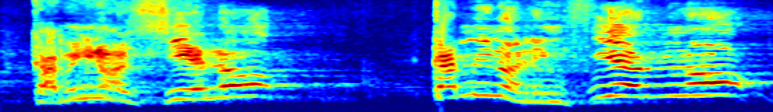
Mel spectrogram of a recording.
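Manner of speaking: high, insistent samurai interrogation; urgent demanding questions. Acted. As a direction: demand an answer from frightened strangers. Samurai accosting people with his sword. (preguntando con urgencia, en tono agudo)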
